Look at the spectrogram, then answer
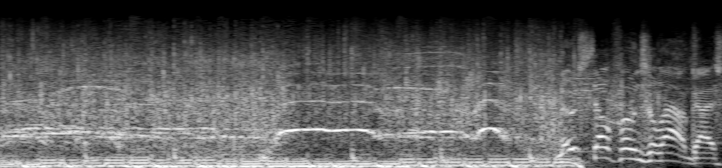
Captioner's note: cheers and applause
